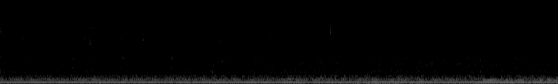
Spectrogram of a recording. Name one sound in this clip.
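A metal spoon presses and scrapes softly into soft dough.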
